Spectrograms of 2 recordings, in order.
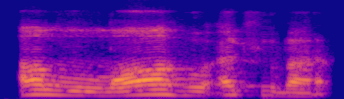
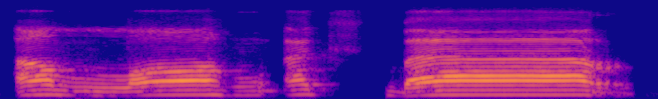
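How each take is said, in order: First: The vowel after b in akbar is short. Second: The vowel after b in akbar is lengthened. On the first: The speaker calls it right. "huruf ba pada lafadz bar tidak dipanjangkan" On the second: The speaker calls it wrong. "Ini salah"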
